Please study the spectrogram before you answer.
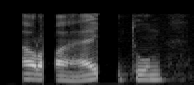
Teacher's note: فكلمة أرأيتم هنا أرأيتم، هذا وجه فيها، ويجوز أن نقول أرأيتم، ماذا فعلنا؟ سهلنا الهمزة من الحنجرة أرأيتم بهذه الطريقة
